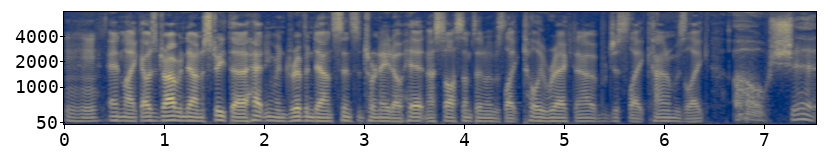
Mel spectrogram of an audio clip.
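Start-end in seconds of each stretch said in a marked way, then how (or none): 6.7-7.5 put-on mutter under the breath, higher, quieter. Retelling seeing tornado damage while driving, muttering under the breath. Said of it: "Like just kind of said that under my breath".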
